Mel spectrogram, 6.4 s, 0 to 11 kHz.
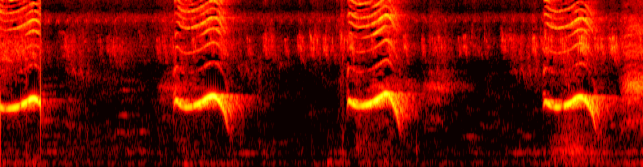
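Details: Asian koel in Pakistan calling four times in a regular rhythm, about every 1.7 seconds: loud, pure whistles that rise steeply and cut off with a quick drop, over a quiet background.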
